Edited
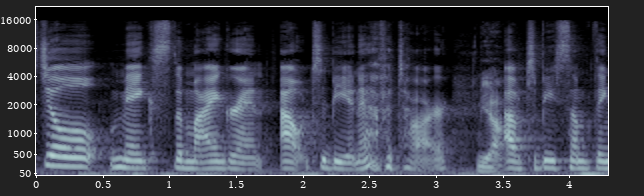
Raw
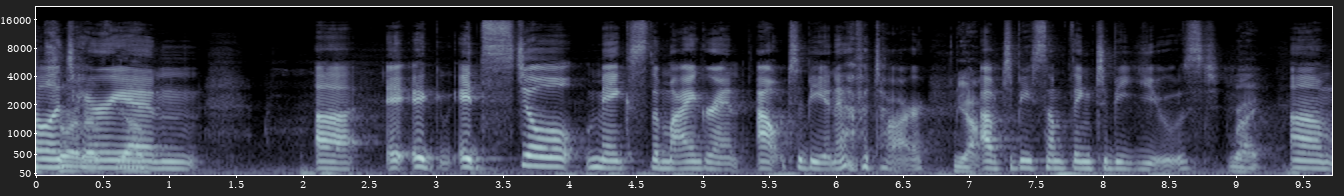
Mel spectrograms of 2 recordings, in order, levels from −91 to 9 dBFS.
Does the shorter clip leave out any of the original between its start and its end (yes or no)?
no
